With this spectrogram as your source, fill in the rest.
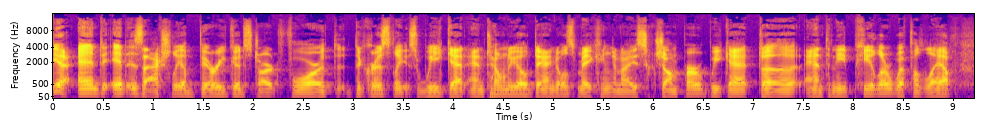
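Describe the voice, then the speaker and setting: A man with an ordinary speaking voice, medium pitch, ordinary pitch variation, a moderate pace and hardly any pauses. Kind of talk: casual analytical game recap, narrating play in present tense like a relaxed commentator. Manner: conversational and wry, steady pace, analytical, with occasional stumbles.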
